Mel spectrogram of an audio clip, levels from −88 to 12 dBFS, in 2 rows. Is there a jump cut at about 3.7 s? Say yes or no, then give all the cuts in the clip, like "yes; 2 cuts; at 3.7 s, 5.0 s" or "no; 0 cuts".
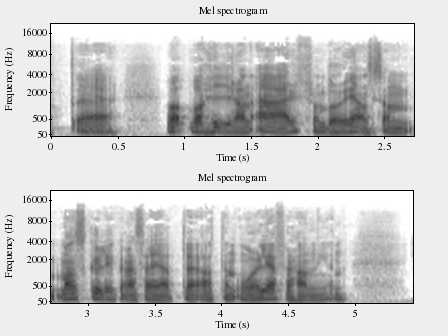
no; 1 cut; at 2.4 s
